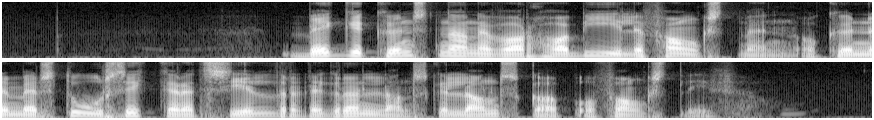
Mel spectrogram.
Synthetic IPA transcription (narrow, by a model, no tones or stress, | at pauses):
bɛɡəkʰʉnst̪næɳəʋɑːɾhɑbiːləfɑŋst̪mɛ̰no̰ːkʰʉnəmeːd̪st̪uːɾsɪkəɾheːt̪ʃɪld̪ɾəd̪eːɡɾœnlɑ̰nskəlɑnskɑ̰ːpo̰ːfɑŋst̪lḭːʋ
